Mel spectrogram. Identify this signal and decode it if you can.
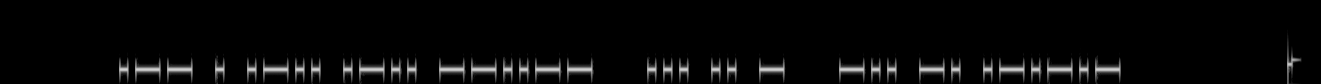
Morse code, heard as a keyed tone, about 15 wpm, 700 Hz. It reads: WELL, SIT DN.
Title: Sentences from Top 500 Words and Abbreviations 15wpm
